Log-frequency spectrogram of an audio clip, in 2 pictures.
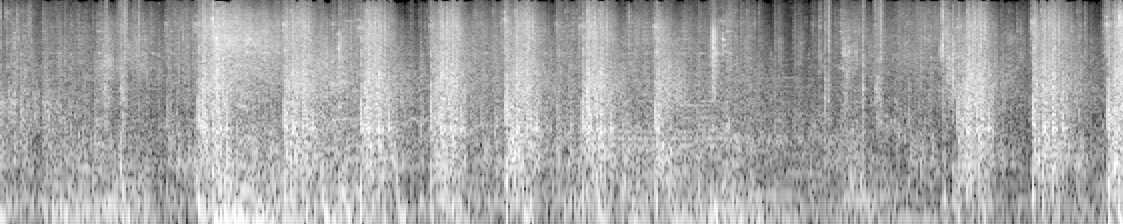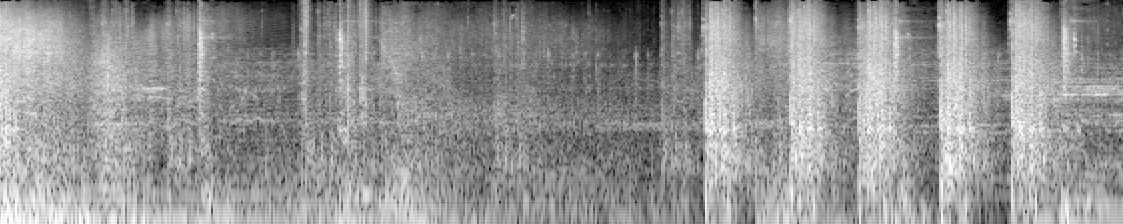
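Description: Energy blasts crackle and burst.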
